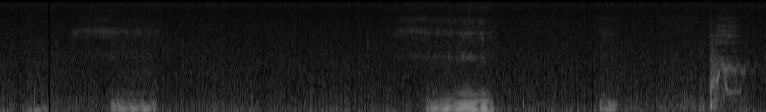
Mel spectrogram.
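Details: Tiger brindle French Bulldog at home in daily life, giving two low buzzy snoring snorts about five seconds apart, the second longer and louder, with short softer sniffs and a faint click between them indoors.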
